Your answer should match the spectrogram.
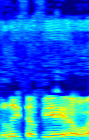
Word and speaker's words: Aliso Viejo: He's out in, see if I say this right, Aliso Vallejo, California. Did I say that right? – Yes, you did. Aliso Viejo, actually.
